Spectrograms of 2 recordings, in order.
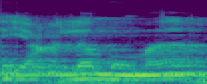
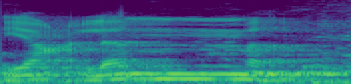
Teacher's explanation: Ayat kedua ya'lamu ma, mim ketemu mim boleh idgham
